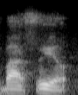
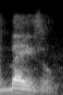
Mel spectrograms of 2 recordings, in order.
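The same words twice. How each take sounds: First: The name is said the Arabic way. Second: The name is said the American way.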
